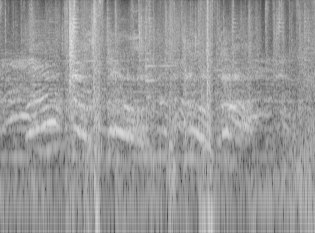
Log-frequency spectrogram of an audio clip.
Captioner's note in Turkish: Darp sesleri; Kılıç sesleri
